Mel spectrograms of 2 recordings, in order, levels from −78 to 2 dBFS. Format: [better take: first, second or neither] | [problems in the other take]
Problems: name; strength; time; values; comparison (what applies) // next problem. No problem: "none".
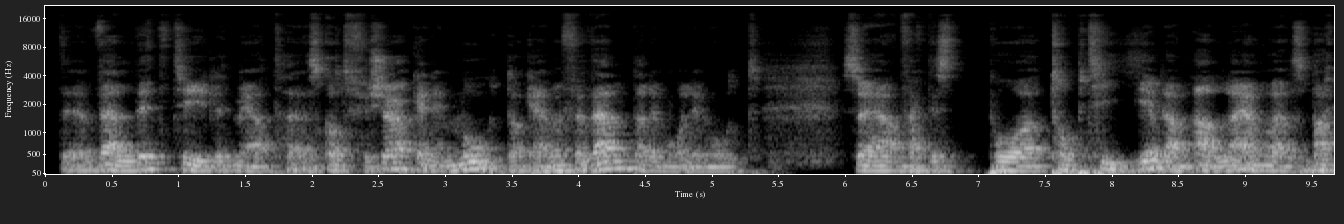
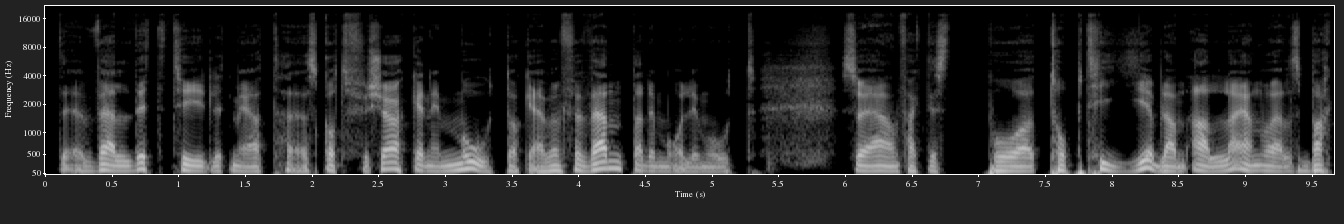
second | off-mic speech; far // room echo; slight; dies away in 0.3 s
